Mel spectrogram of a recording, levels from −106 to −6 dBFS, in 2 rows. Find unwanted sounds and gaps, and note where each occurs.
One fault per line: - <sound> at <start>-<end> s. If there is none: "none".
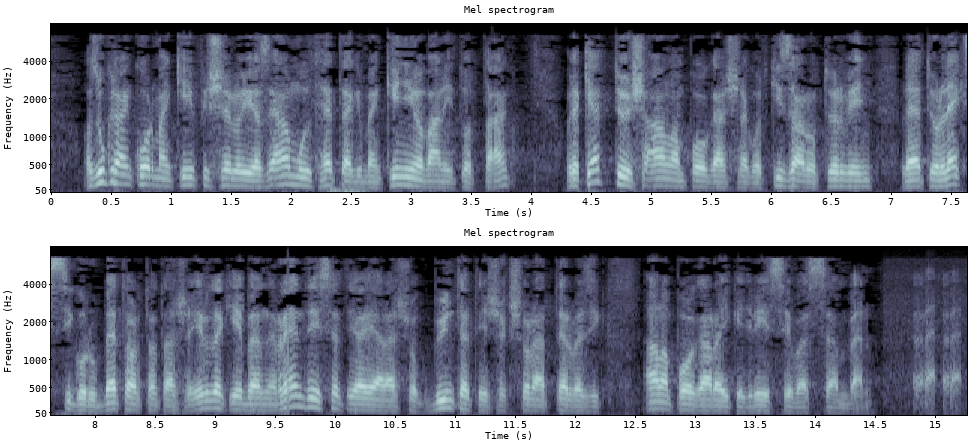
- laugh at 14.8-15.2 s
